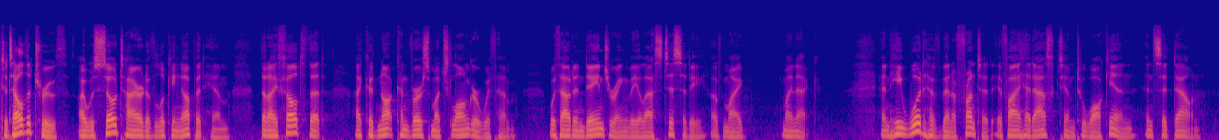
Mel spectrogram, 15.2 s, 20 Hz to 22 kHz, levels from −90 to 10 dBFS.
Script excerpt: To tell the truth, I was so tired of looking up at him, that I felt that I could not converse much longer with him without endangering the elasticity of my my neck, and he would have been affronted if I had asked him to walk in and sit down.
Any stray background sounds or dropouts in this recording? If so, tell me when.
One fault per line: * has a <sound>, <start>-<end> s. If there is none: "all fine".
all fine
